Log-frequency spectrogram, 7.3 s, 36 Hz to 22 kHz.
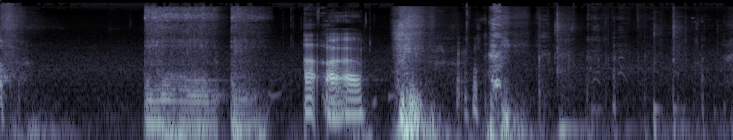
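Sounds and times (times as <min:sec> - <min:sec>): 
loud buzzy fart: 0:01.4 - 0:02.8
speech: 0:03.0 - 0:05.2.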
